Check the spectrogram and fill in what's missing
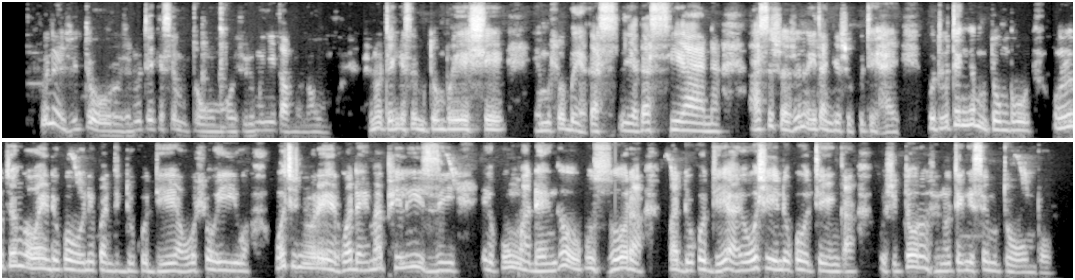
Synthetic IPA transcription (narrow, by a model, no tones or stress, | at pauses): kune̞ʐito̞ɾo̞ʐino̞teŋɡesemuto̞mbo̞ʐirimuɲikamuno̞mu | ʐ̥ino̞t̬e̞ŋɡe̞semito̞mbo̞je̞ʃe̞jemiɬo̞ɓojakjakasijaːnaːsiʐaʐino̞itaŋɡe̞ʐekutiɦaikut̬iute̞ŋɡe̞muto̞mbounoteŋɡawae̞ndekwoone̞kwandidʱoko̞dʱejawoɬo̞iwawot͡ʃiɲo̞ɾe̞rwaɗaimapʰiliziekumwaɗaiŋɡewokuzo̞ɾakwadʱo̞ko̞dʱejajwoʃeendekwote̞ŋɡakuʐito̞ɾo̞ʐino̞te̞ŋɡe̞semuto̞ːmbo̞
